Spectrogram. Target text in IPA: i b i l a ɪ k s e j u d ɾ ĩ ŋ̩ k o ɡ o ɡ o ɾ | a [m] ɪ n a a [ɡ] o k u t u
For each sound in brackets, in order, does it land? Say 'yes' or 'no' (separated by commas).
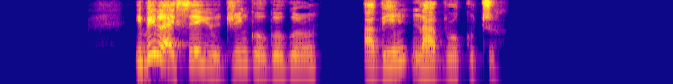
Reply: no, no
